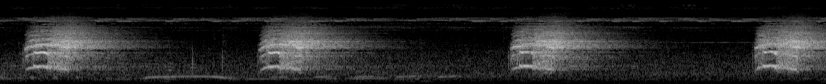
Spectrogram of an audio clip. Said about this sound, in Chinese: 澳洲最普遍的是 Silver Crested Cockatoo 就是鹦鹉嘛。随后为什么叫 Silver Crested 呢？ Silver 就是硫磺，大家可以想象一下，就是是黄颜色的。随后呢 Crest 就是那个冠，所以说它那个冠呢是黄色的。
